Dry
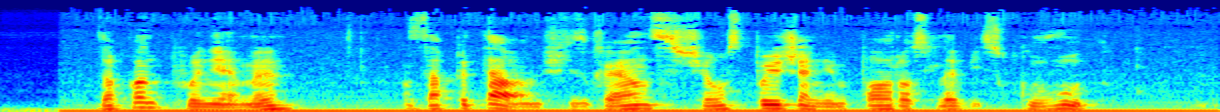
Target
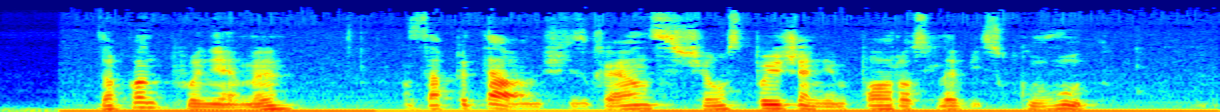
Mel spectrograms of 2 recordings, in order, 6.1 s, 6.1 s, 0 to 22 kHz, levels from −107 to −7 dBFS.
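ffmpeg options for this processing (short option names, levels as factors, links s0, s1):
-filter_complex "[0:a]asettb=1/sr,asplit=3[s0][s1][s2];[s0]atrim=end=1.874[s3];[s1]atrim=start=1.87:end=3.19,asetpts=PTS-STARTPTS,afade=t=in:d=0.004:c=qsin,afade=t=out:st=1.316:d=0.004:c=qsin,lowshelf=f=150:g=-7.5[s4];[s2]atrim=start=3.186[s5];[s3][s4]acrossfade=d=0.004:c1=hsin:c2=qsin[s6];[s6][s5]acrossfade=d=0.004:c1=qsin:c2=hsin,volume=0.668"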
